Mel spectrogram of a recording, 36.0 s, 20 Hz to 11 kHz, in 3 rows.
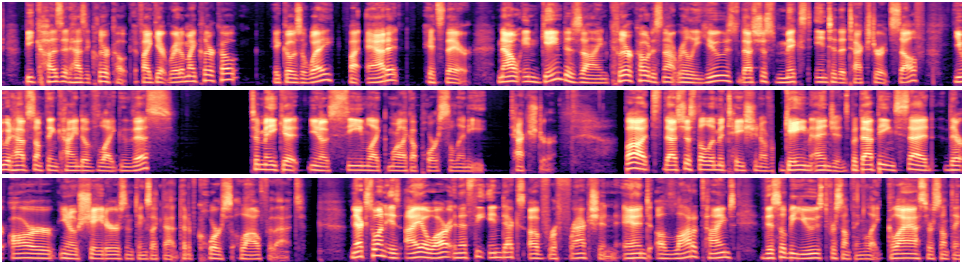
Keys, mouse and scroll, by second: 4.9-10.0 drag, 12.2 click, 15.5 click, 17.3 middle click, 17.4 middle click, 19.0 middle click, 20.0 click, 24.5-29.8 drag, 29.8-31.0 middle drag.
